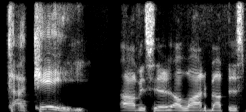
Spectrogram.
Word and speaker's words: Takei: well what uh and how it should truly be pronounced is taque obviously a lot about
